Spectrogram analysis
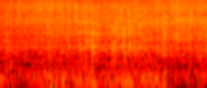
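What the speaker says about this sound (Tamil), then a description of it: "தேங்காய் துருவல் போட்டு நல்லா கிளறி விடுங்க" A cluster bean stir-fry sizzles steadily in a pan as grated coconut is stirred in, a continuous close hiss with faint scraping of the spoon and no talking.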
